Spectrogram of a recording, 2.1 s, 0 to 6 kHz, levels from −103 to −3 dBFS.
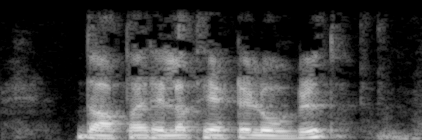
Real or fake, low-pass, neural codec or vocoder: real; 5.4 kHz; none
